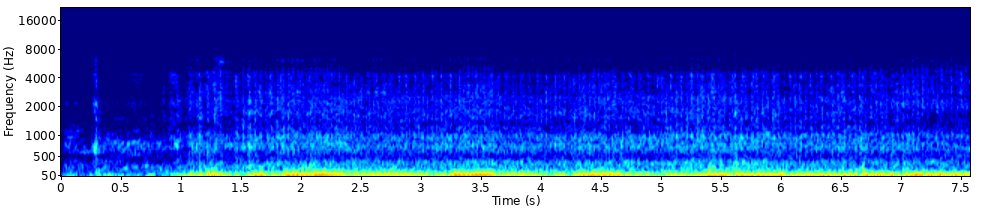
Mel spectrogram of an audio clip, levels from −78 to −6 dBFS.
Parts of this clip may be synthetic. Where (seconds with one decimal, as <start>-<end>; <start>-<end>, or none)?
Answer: 0.0-1.4; 4.5-5.0; 6.0-7.6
